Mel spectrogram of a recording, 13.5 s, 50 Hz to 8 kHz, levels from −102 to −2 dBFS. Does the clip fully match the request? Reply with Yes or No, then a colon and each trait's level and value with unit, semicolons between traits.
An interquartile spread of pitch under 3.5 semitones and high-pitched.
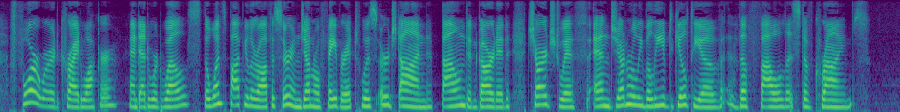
Yes: average, 3.0 semitones; high, 195 Hz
